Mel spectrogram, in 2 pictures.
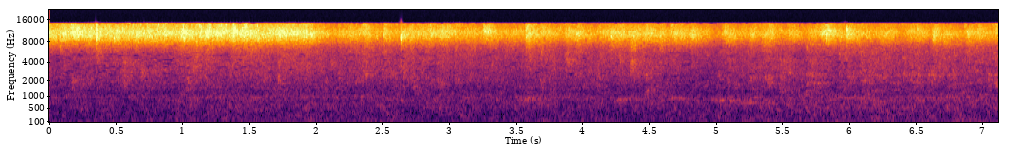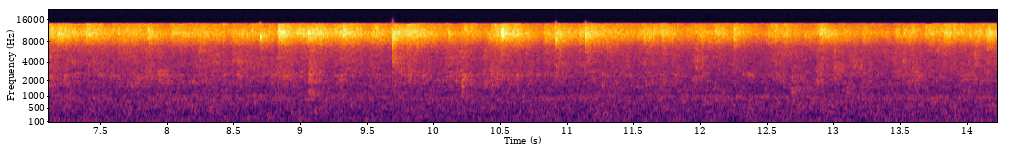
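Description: Steady rain falling, a dense hiss with many small sharp drop ticks scattered through it; it drops slightly in level about two seconds in.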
